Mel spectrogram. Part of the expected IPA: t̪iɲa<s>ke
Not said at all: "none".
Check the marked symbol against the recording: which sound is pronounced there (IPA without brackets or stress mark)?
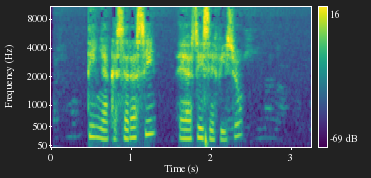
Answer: none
